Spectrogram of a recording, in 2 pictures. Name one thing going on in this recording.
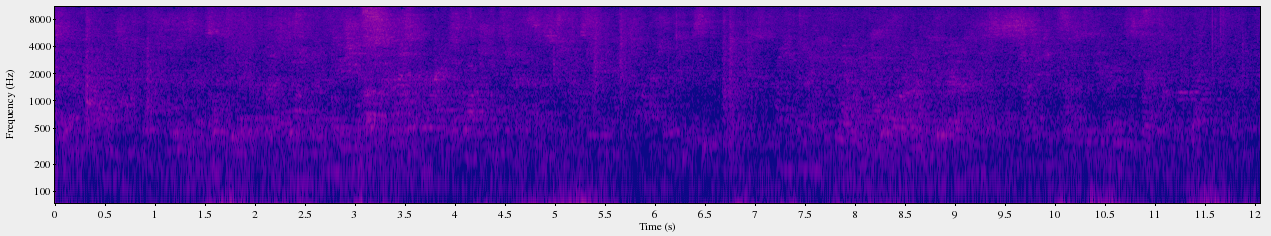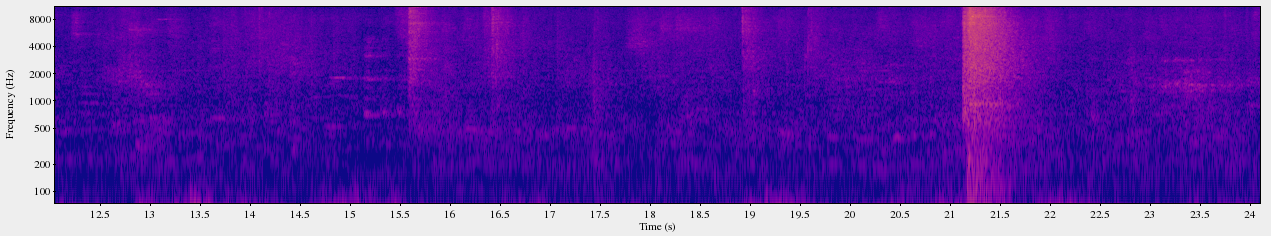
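An audience chatters quietly in a large echoing hall.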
